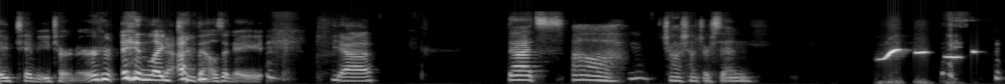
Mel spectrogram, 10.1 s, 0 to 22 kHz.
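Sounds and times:
speech: 0.0s - 3.8s, 5.1s - 7.6s
person whistling clear notes: 8.8s - 10.0s.

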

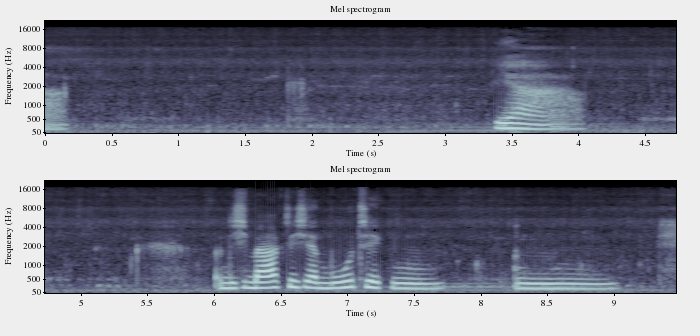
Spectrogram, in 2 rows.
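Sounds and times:
brief faint bird-like chirp: 0.0s - 6.3s, 7.0s - 9.4s
continuous rush of flowing water: 0.0s - 9.4s
speech: 3.4s - 4.1s, 6.0s - 8.6s.

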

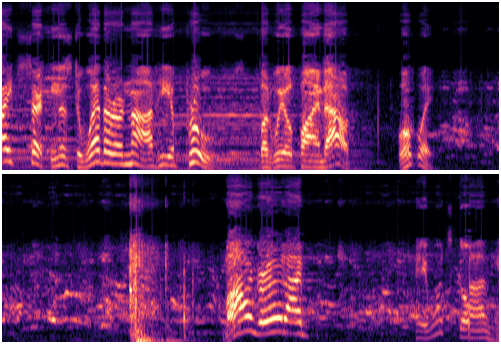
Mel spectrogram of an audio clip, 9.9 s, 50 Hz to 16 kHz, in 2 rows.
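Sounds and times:
speech: 0.0s - 4.4s, 7.2s - 8.2s, 9.1s - 9.9s
murmured voices: 0.0s - 9.9s
front door swinging shut with a heavy thud: 6.2s - 6.8s.

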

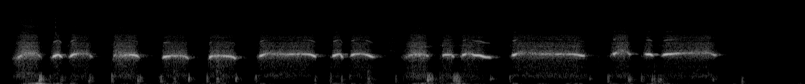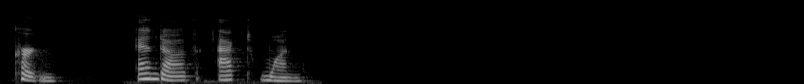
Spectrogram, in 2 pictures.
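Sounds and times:
person whistling an anthem off-key: 0.1s - 7.3s
speech: 8.2s - 8.7s, 9.4s - 11.2s.

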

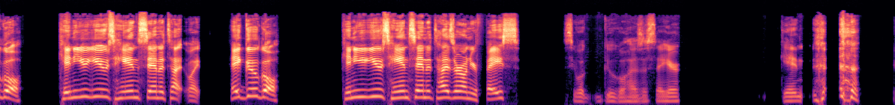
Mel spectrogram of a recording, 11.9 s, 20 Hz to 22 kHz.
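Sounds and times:
speech: 0.0s - 3.8s, 4.6s - 9.2s, 10.4s - 11.9s
person coughing into the microphone: 10.9s - 11.5s.

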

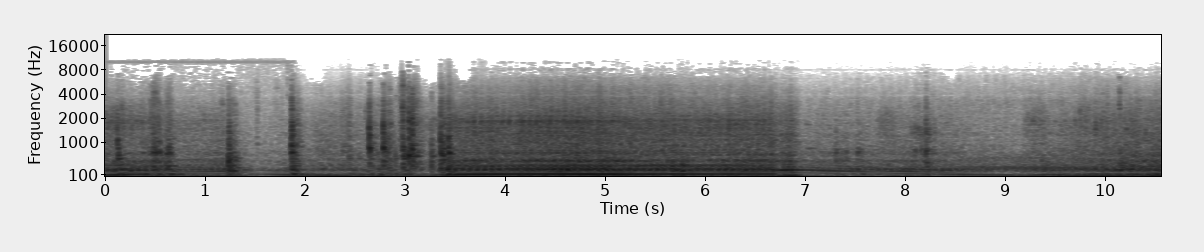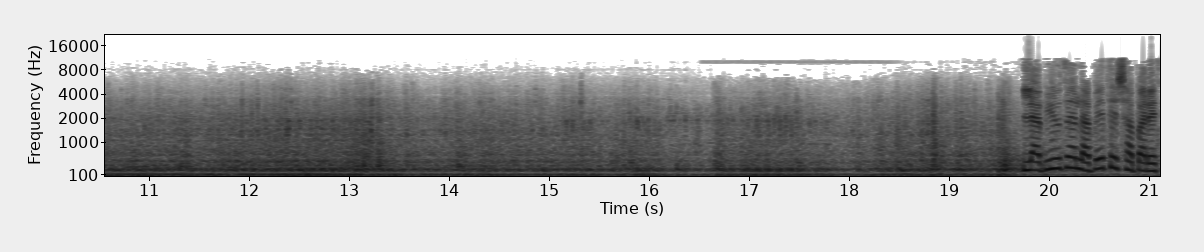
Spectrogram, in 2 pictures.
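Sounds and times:
sharp knocks and clatters: 0.0s - 3.8s, 7.2s - 8.6s, 9.2s - 20.0s
engines of two approaching motor vehicles rumbling: 0.0s - 21.0s
speech: 19.8s - 21.0s.

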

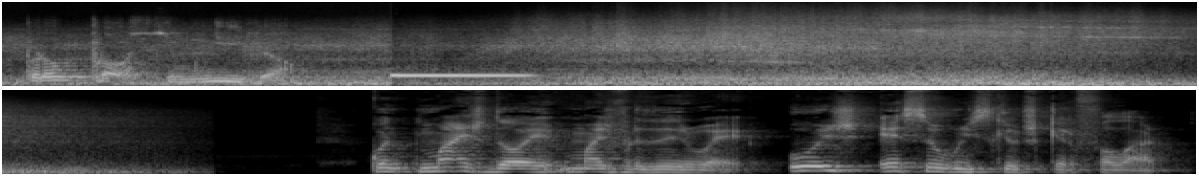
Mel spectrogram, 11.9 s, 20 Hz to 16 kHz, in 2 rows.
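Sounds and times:
airplane taking off with engine roar: 0.0s - 7.0s
speech: 0.1s - 1.9s, 7.8s - 11.9s
brief steady tone: 2.0s - 2.8s.

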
